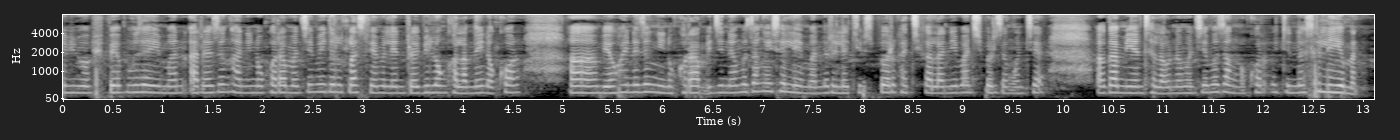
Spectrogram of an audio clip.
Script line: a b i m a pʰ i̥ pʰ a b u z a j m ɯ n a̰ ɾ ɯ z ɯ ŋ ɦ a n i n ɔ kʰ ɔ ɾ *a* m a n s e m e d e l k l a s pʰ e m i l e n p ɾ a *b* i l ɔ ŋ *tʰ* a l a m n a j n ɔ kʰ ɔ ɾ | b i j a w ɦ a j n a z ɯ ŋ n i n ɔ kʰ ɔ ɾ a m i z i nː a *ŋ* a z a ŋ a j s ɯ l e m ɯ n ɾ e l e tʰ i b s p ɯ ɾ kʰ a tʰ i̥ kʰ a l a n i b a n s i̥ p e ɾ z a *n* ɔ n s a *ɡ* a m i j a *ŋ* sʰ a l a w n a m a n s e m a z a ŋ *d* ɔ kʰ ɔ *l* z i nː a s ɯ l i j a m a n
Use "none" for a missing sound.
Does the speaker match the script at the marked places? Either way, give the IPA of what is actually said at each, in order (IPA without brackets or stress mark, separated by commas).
a, b, kʰ, m, ŋ, ɡ, n, n, ɾ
